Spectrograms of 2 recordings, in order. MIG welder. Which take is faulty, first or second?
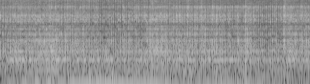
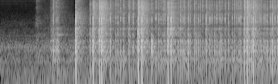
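second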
